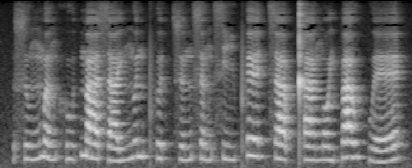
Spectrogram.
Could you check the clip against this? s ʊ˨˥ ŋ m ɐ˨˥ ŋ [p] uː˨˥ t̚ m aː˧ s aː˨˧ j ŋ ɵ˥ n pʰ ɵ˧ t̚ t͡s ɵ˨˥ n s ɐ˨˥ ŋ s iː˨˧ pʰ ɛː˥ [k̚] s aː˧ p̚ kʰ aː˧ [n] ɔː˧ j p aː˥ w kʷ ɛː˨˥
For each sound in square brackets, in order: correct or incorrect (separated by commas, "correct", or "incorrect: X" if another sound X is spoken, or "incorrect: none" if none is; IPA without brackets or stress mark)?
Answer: incorrect: h, incorrect: t̚, incorrect: ŋ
